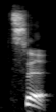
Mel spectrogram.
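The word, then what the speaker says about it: つ: And this is ts. So this one's a very hard one to pronounce. It is ts. Not s. Ts. So you add a little T sound in front of the s sound. Ts. S. S. And then instead it goes ts.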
